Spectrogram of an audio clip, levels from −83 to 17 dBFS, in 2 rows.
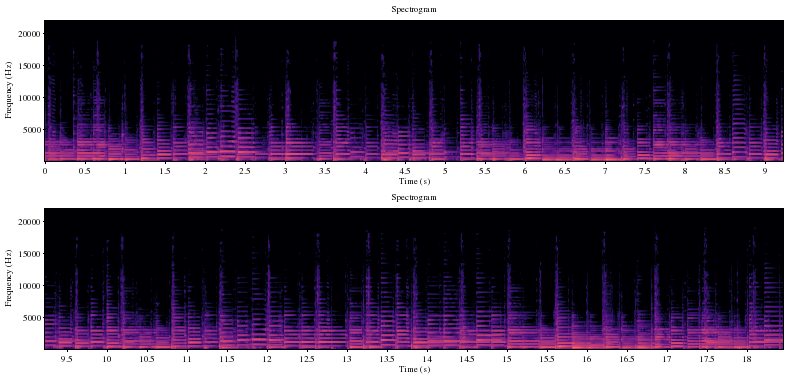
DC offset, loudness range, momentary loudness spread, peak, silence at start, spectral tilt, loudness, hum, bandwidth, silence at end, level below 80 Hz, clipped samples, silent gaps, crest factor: under 0.1%; 3 LU; 5 LU; -10 dBFS; 0 s; -4 dB/octave; -27 LUFS; none; 17.5 kHz; 0 s; -66 dBFS; under 0.1%; none; 16 dB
